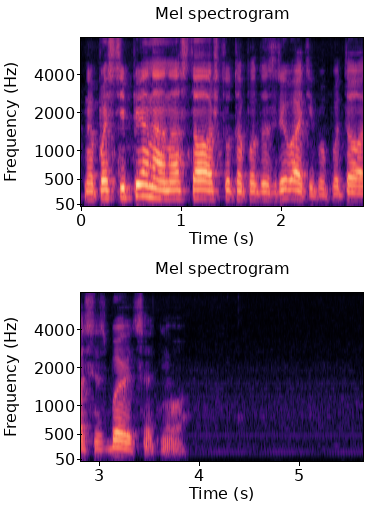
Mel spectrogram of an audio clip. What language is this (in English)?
Russian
